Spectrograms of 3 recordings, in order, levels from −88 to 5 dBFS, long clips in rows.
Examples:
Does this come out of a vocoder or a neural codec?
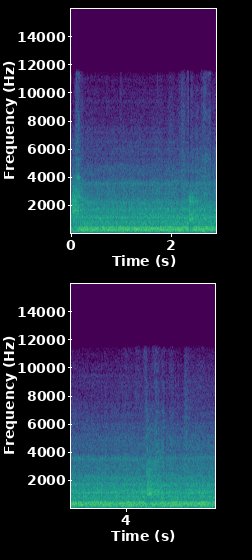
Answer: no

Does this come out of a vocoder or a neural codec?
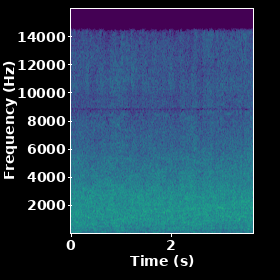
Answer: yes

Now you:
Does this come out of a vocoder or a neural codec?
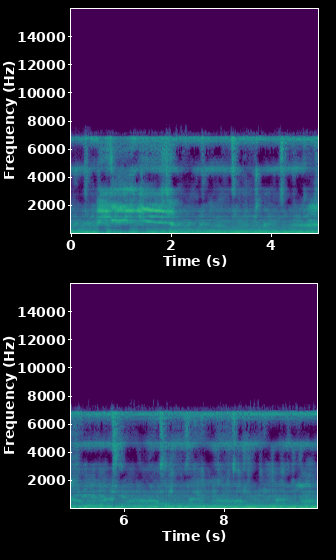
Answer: yes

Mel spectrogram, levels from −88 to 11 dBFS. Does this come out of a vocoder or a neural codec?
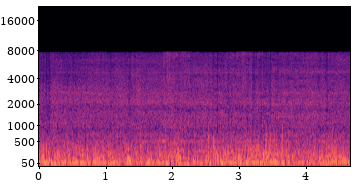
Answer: yes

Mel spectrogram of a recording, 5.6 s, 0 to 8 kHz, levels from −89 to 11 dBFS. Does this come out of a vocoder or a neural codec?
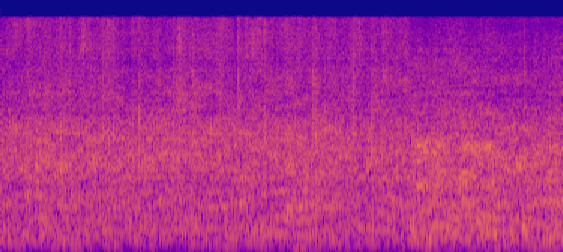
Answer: yes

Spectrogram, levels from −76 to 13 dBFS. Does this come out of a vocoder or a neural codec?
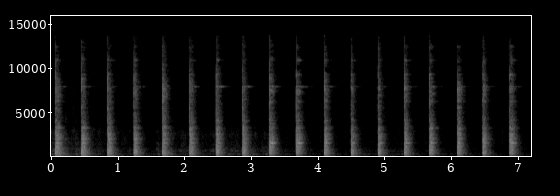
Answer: no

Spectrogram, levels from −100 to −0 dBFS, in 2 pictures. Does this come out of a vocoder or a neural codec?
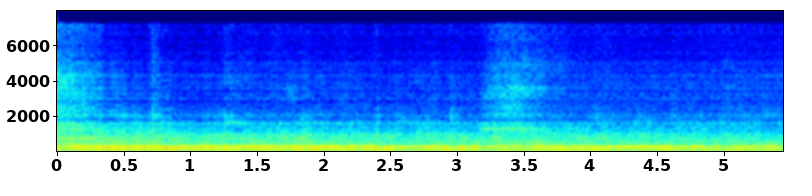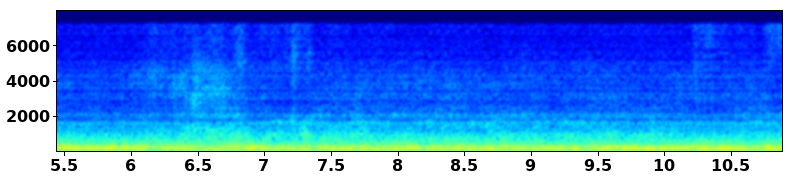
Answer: yes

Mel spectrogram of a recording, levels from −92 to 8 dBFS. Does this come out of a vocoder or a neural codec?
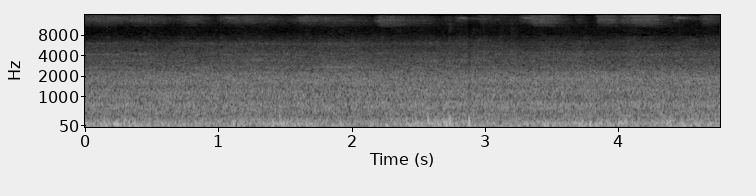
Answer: no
